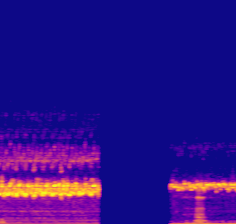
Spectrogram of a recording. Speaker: pickup দিও না, মানে এটা ফ্যান বেল্টের একটা আওয়াজ, নতুন ফ্যান বেল্টের কারণে এই আওয়াজটা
